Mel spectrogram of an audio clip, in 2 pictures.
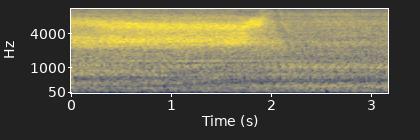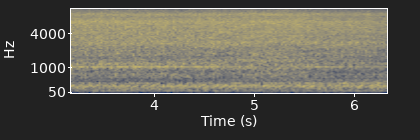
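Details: Volvo Penta 275 kVA canopy diesel genset, off-load test auto-started from standby after a 5-second relay delay, battery charger at 28 V: loud steady drone with a hissing rush fading after two seconds, then an even unloaded run without knocks; normal.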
